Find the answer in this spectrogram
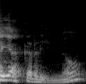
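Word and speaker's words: Yaccarino: Oh, it's a hard C. Linda Yacharino.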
